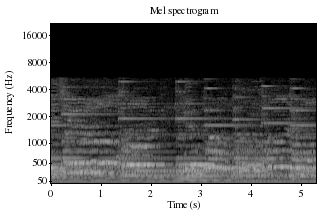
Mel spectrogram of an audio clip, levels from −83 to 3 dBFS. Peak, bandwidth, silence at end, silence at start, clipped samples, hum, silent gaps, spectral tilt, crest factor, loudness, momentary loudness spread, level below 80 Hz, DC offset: -18 dBFS; 5.8 kHz; 0 s; 0 s; under 0.1%; none; none; -8 dB/octave; 12 dB; -31 LUFS; 4 LU; -48 dBFS; under 0.1%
